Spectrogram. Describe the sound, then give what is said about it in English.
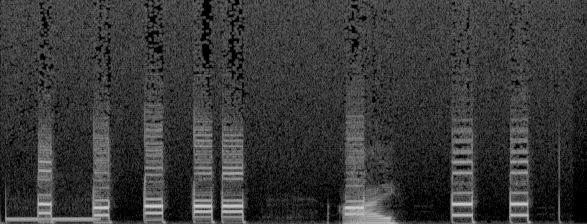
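A short steady fake telephone dial tone gives way to a quick series of beeping touch-tone keypresses, about eight evenly spaced bursts with a brief warbling sweep in the middle, loud. “That was a fake dial tone, by the way.”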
